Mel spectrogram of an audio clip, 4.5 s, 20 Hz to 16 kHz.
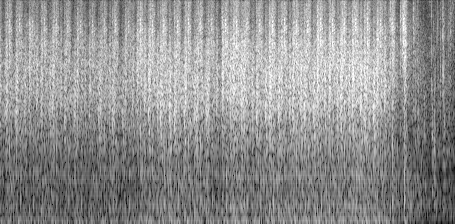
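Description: Explosive 5.56 rounds from an M249 in the video game Rust hammer a wooden wall, a loud, unbroken burst of rapid automatic fire lasting several seconds with no voices.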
